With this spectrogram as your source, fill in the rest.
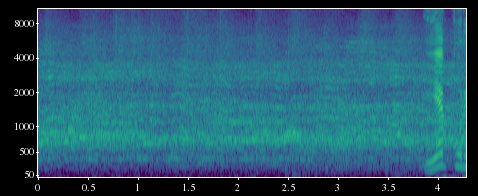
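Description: Boxing gloves thud against a boxer's body and head.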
